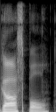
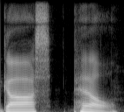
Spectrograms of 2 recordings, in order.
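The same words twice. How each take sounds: First: The word is said as in natural speech. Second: The word is said to reflect its spelling. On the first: This is how the word is normally spoken. "for pronunciation we say gospel" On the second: This helps to remember how the word is spelled. "for spelling we're going to say gospel"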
